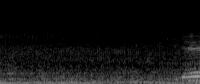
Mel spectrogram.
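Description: Steady low rumble of outdoor background noise, with a man's voice starting near the end.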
